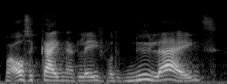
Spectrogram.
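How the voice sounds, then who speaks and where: A young woman with a Dutch accent who hosts a podcast, telling a personal story in a lively way, acting out quotes and swearing now and then. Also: fairly low pitch, brisk. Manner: animated, lively quoting with bursts of swearing. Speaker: podcast host.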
